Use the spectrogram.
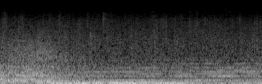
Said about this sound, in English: Now it happened in the meantime that the sky became black with clouds and wind, and there was a heavy rain.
